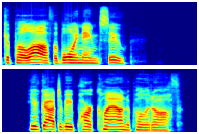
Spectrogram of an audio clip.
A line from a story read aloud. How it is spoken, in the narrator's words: Sarah says dryly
